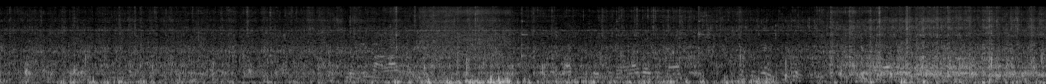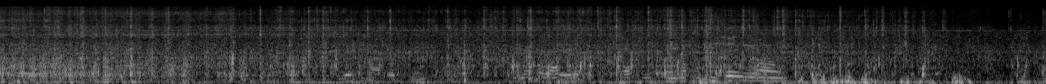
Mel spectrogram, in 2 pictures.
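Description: Water pours from a barrel and splashes into a pond.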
